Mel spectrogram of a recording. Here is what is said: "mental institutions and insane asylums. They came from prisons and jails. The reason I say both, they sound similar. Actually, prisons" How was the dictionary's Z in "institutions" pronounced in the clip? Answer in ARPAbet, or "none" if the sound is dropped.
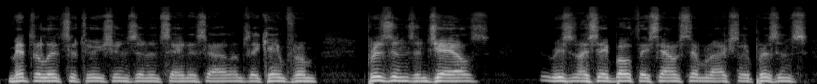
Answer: Z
